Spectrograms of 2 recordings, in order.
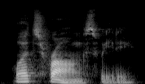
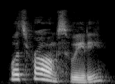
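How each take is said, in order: First: Gentle concern. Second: High, lilting motherly question; mom's higher-voiced check-in; concerned question. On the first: Acted. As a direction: soften right down on sweetie. Mother asks again, closer, squeezing gently. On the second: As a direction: ask with raised pitch, easing down on sweetie. Mother first questions silent son.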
